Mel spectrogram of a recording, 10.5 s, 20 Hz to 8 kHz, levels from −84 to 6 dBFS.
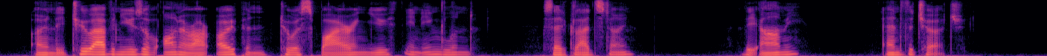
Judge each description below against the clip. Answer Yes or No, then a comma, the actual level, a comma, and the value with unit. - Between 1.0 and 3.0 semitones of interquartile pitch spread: Yes, average, 2.7 semitones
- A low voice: Yes, low, 115 Hz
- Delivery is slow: Yes, slow, 110 wpm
